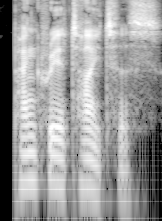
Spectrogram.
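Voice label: "pancreatitis", British English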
